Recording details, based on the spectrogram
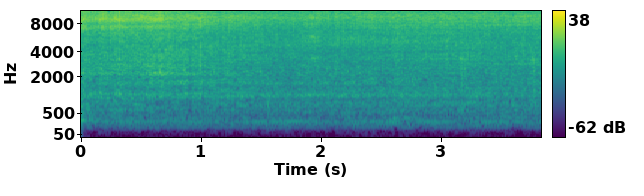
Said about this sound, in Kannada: ಇದಕ್ಕೆ ಒಂದಕ್ಕೆ ಎರಡಷ್ಟು ನೀರು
